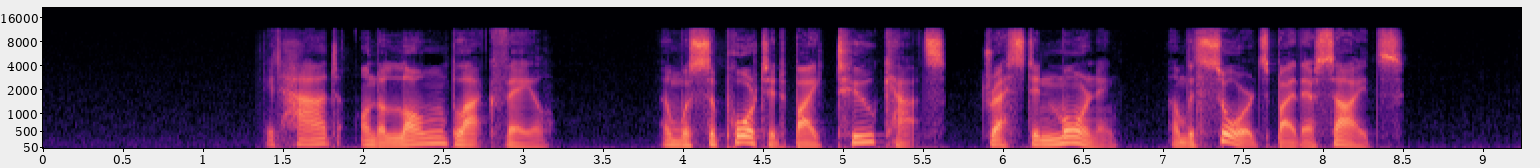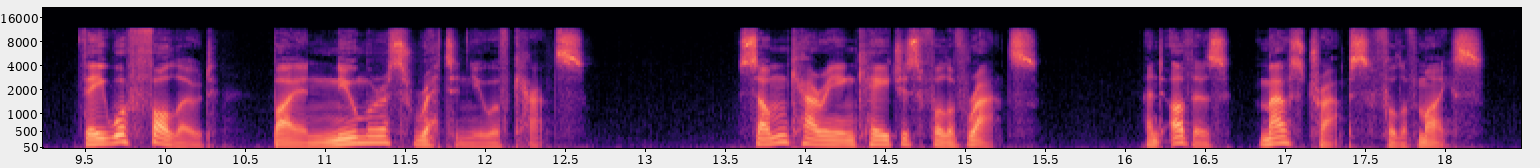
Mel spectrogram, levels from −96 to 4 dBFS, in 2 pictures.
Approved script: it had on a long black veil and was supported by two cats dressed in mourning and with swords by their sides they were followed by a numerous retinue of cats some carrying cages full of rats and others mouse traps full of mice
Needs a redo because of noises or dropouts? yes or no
no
